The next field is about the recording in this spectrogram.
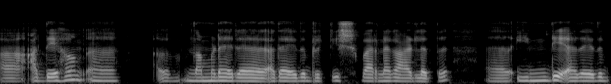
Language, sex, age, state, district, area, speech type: Malayalam, female, 60+, Kerala, Wayanad, rural, spontaneous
